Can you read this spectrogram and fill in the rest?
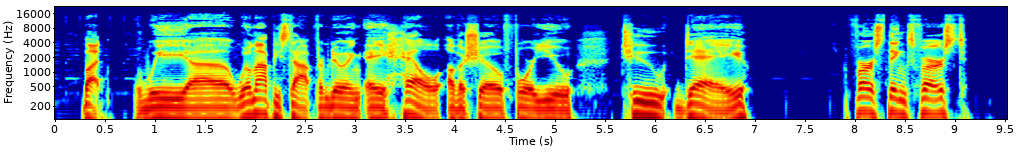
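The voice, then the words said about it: Hoarse, lower voice from a cold. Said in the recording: “recovering from a bit of a cold. That's why the timbre of my voice is even lower than usual.”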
